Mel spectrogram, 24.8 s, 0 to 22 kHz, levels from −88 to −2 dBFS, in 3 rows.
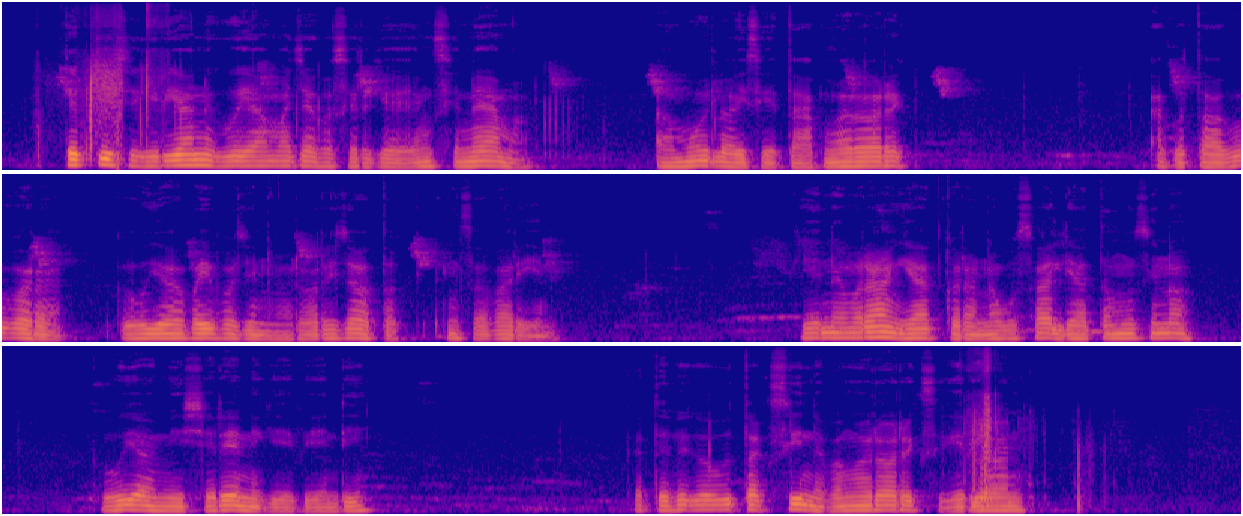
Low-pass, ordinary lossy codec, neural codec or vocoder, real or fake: none; none; none; real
